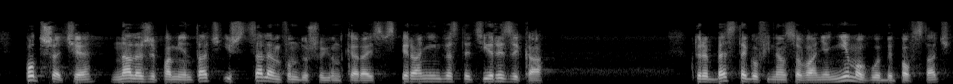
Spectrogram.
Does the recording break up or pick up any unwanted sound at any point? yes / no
no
